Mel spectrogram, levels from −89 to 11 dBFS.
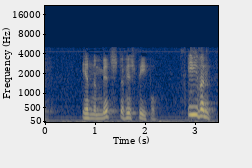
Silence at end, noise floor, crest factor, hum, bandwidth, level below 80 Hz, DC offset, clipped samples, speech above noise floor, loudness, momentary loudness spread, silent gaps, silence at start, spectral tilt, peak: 0.1 s; -52 dBFS; 20 dB; none; 5.2 kHz; -56 dBFS; under 0.1%; under 0.1%; 29 dB; -24 LUFS; 17 LU; none; 0 s; -9 dB/octave; -6 dBFS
